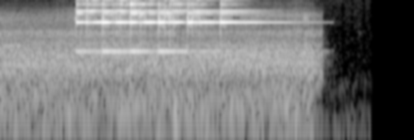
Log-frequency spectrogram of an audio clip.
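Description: A small bell rung with about six quick strikes, starting just under a second in, over steady background noise. All sound cuts off suddenly about three seconds in.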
